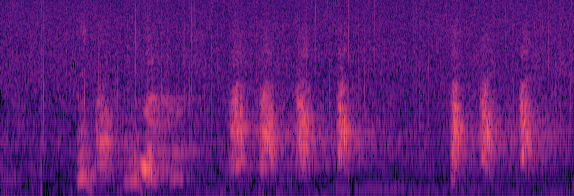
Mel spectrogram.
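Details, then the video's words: Herding as a junior herd dog, the Greater Swiss Mountain Dog Nash barks in an even series of about four rapid barks, a pause, then three more, over faint rustling outdoor background. "Junior Herd Dog - Nash, Greater Swiss Mountain Dog"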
